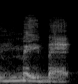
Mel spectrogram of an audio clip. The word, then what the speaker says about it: Maybach: If he say Maybach one more time, leading these kids down the road to mispronunciation. I lived in Germany. It is not no Maybach, Mr. Ross.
